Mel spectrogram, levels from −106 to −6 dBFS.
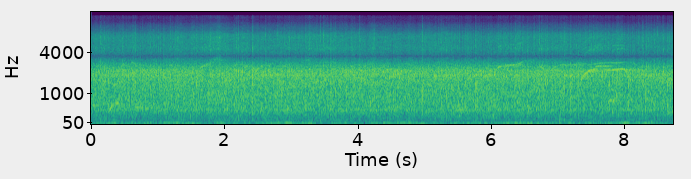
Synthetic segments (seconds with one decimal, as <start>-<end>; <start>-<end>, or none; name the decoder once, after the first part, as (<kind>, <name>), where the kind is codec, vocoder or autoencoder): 1.7-5.4 (autoencoder, DAC-VAE)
